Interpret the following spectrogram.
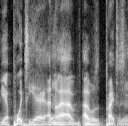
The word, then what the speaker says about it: Poitier: Good job on pronouncing his name right. Yeah, Poitier. I know I was practicing now because I would have fucked that one up. Sidney Porter.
